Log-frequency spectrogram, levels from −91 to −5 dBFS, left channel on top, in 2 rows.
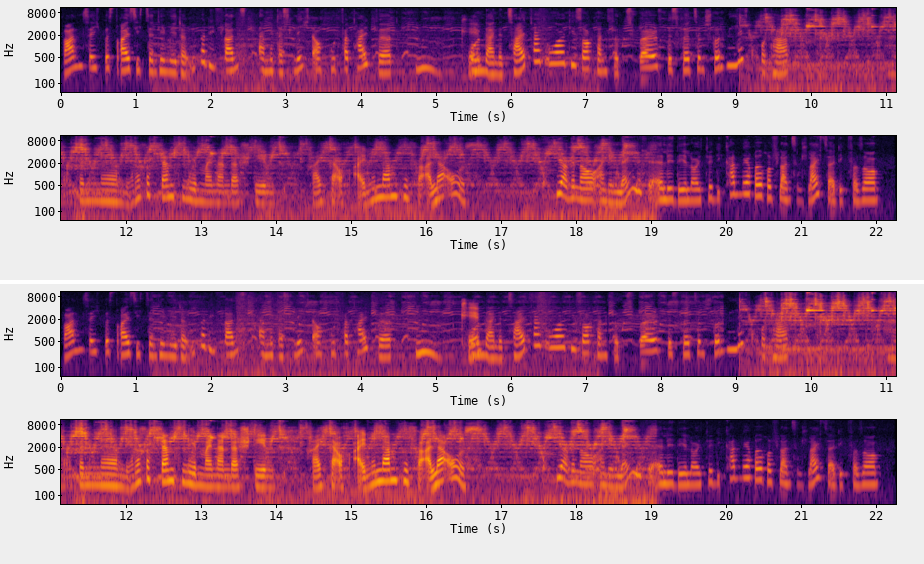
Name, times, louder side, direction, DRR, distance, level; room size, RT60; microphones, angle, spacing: voice 1, 0.0-0.5 0.8-2.4 2.6-4.4 5.5-9.1 9.5-9.7 17.5-22.0, left 2 dB, 25° left, 0.6 m, -33 dB
sound 1, 1.2-19.1, right 7 dB, 25° right, 0.6 m, -33 dB
voice 2, 4.7-5.1 5.3-5.6 11.0-16.8, right 8 dB, 90° right, 0.4 m, -29 dB
7.5 x 5.9 x 4.8 m
head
